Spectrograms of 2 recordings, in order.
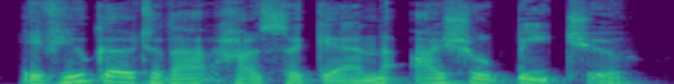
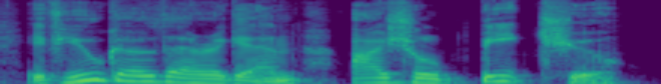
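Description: First: A firm, measured warning to her son; stern threat. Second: Higher and harsher, hammering it home; rising threat. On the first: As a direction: lay down the law, voice raised. Mother threatens son Nicholas. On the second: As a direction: repeat the warning with more force. Mother repeats threat to son. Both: A narrator's reading.

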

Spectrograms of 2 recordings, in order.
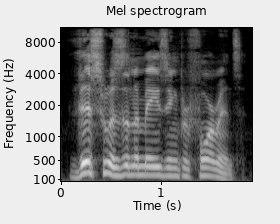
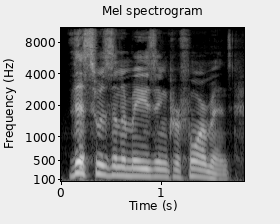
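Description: First: The rave line pushed out louder and more excited; louder mock rave. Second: Said in the usual way. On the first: Repeating a performance rave with louder, more excited praise. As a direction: oversell the praise, a little louder.

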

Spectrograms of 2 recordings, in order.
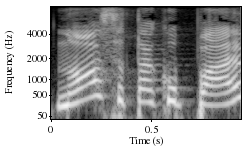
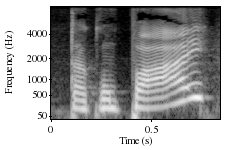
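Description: First: Higher, incredulous question; mock surprise. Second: Said in the usual way. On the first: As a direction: echo it back as if astonished. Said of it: "porque ele". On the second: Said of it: "Daí eu".

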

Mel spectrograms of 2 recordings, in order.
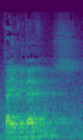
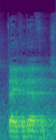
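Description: First: "David Evans" with the end rising into a question; tentative questioning. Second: "David Evans" firmer, falling at the end; confirming. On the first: Friend bluffing a name to the guard, "David Evans" tentative and rising. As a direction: offer "David Evans" as an unsure guess. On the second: Guard reading the name off the list, "David Evans" confirming and falling. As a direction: state "David Evans" as a found answer. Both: Retold or imitated.

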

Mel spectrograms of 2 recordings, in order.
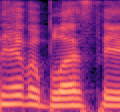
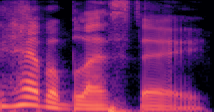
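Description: First: High, loud pointed farewell; loud mock-kind kiss-off; barbed fake blessing. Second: Low, slow syrupy farewell; slow, controlled sweet dismissal; smiling passive aggression. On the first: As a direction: pitch it up and make the blessing an insult. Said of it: "is like saying fuck you". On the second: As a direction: draw it out low through a smile. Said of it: "like, with a smile". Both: Shown as a demonstration.

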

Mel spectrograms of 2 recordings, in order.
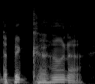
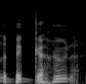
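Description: First: "Kahuna" pronounced with its usual hard K sound. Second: "Kahuna" pronounced with a hard G as "Gahuna". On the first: Host contrasting the nickname, "Kahuna" said with a K. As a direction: start "Kahuna" on a crisp K, not a G. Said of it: "not the Big Kahuna". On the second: Host explaining Goodell's nickname, "Kahuna" said as "Gahuna". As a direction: start "Kahuna" on a voiced G, not a K. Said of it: "'cause it's Goodell with a G". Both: Shown as a demonstration.

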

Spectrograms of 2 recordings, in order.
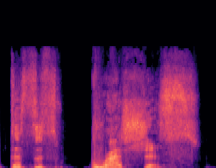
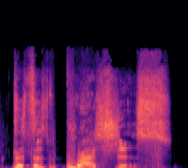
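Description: First: Said in the usual way. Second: Much higher, slow and pleading; higher emotional repeat. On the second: Real, not acted. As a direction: push it up high as the feeling swells. Repeats line, rising emotion.

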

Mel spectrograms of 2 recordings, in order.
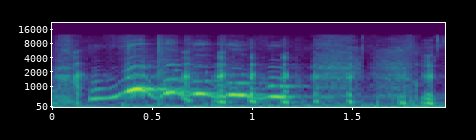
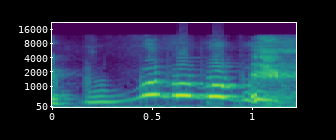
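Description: First: Very high whoops through a laugh; fast forward sound, laughing. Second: High, loud whooping noise; fast forward sound. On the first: Repeating her fast-forward noise, higher, with a laugh. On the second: Her own fast-forward noise, whooped high and loud. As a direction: whoop like a tape zipping ahead. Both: Shown as a demonstration. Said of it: "that's my fast forward sound".

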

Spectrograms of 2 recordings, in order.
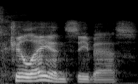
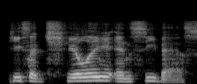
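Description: First: "Chilean" run together as one word, said slowly; low, slow "Chilean sea bass", naming one dish. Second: "Chile and" split into chili, then "and"; "Chile and sea bass" as two separate foods; chili, separate words. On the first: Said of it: "he said Chile and sea bass". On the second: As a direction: slowly say "Chile and" like chili plus a second dish. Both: Shown as a demonstration.

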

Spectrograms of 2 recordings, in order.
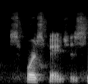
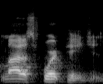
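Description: First: "sports" fixed with a clear final s, half-whispered; "sports" said with the plural s, correcting "sport"; corrected word. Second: Said in the usual way. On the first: Real, not acted.

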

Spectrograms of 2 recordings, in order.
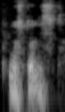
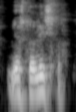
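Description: First: Whispered. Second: Said in the usual way. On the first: Retold or imitated. To himself, whispering he is ready for the shaman. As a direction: repeat it in a bare whisper.

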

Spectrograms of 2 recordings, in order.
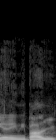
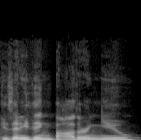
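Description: First: Said in the usual way. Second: Brighter, higher friendly ask; polite chairside check-in; sample patient question. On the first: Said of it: "Instead of something is saying". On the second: Shown as a demonstration. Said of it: "So we say things like".

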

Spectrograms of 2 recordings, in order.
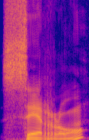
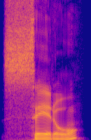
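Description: First: Cerro with a strong trilled double r; Cerro, roll the rr firmly. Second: Cero with one quick tapped r; Cero, tap the r once lightly; single flap r. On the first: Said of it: "the double R has a stronger sound". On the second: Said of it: "To illustrate this". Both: Shown as a demonstration.

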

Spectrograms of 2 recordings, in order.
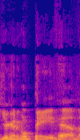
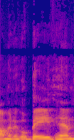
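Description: First: "You're gonna go bathe him?" as a question rising on "him"; retold doubting question, "him" turned upward; retold questioning echo. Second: Said in the usual way. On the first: Friends question the plan back.

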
